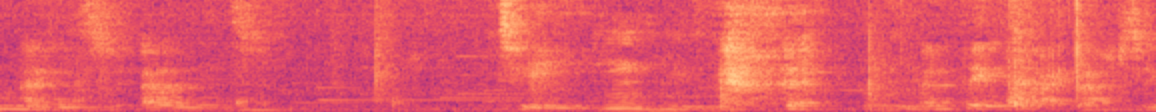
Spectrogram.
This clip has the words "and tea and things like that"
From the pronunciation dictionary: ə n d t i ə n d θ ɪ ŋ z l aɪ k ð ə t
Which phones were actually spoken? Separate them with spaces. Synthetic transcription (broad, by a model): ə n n t i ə n θ ɪ ŋ z l aɪ k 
